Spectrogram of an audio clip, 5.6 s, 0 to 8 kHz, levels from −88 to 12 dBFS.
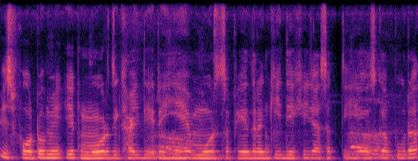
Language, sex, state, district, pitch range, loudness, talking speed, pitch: Chhattisgarhi, male, Chhattisgarh, Jashpur, 160-170 Hz, -17 LUFS, 205 wpm, 165 Hz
